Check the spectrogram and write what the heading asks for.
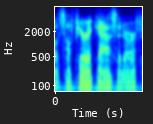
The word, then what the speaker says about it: sulfuric: an extra syllable so instead of saying it's selfic acid as our general format tells us you actually add the the syllable so it's sulfuric so you get the whole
